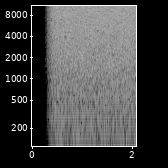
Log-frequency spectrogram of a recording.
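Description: Loud, steady static hiss like white noise, starting suddenly out of dead silence about a quarter of a second in.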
